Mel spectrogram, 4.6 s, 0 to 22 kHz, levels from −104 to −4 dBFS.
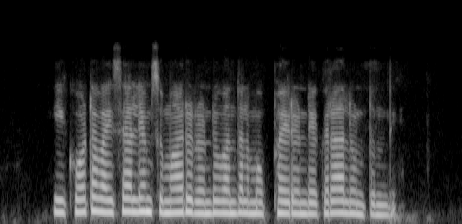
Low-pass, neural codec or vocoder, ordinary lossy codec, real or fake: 7.2 kHz; none; Opus, 16 kbps; real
